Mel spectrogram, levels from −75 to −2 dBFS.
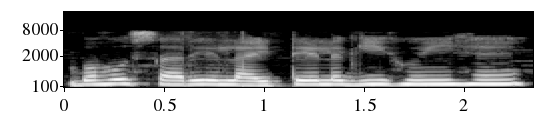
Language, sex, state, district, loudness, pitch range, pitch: Hindi, female, Uttar Pradesh, Lucknow, -10 LUFS, 210-225 Hz, 215 Hz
